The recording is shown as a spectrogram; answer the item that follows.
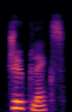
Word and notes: triplex: Indian

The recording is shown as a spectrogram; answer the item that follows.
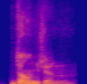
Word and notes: donjon: British English

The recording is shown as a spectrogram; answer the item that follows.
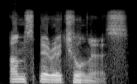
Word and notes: unspiritualness: British English

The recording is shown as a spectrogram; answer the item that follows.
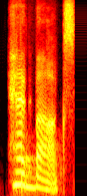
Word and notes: hatbox: Indian

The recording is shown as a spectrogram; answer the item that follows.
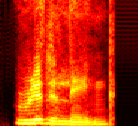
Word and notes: riddling: Indian

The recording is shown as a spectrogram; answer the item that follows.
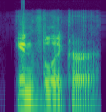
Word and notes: involucre: American English

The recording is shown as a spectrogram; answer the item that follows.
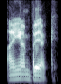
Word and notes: iambic: American English

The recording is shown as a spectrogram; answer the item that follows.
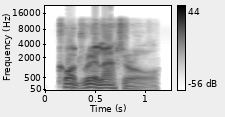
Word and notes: quadrilateral: British English

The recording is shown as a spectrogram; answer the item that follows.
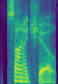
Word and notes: sideshow: American English

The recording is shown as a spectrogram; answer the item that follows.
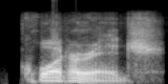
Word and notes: quarterage: American English

